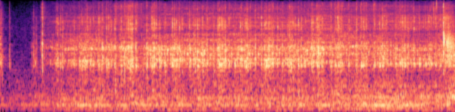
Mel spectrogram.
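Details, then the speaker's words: Cassette deck on play with clutch washer too thick: small tape mechanism whirs with gritty, rattling gear grinding because the clutch disc isn't slipping; fast forward works fine. "But when I go to press play, you could hear the gears grinding. I don't want it too long, but you could hear the gears grinding, and that's because that disc isn't slipping."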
